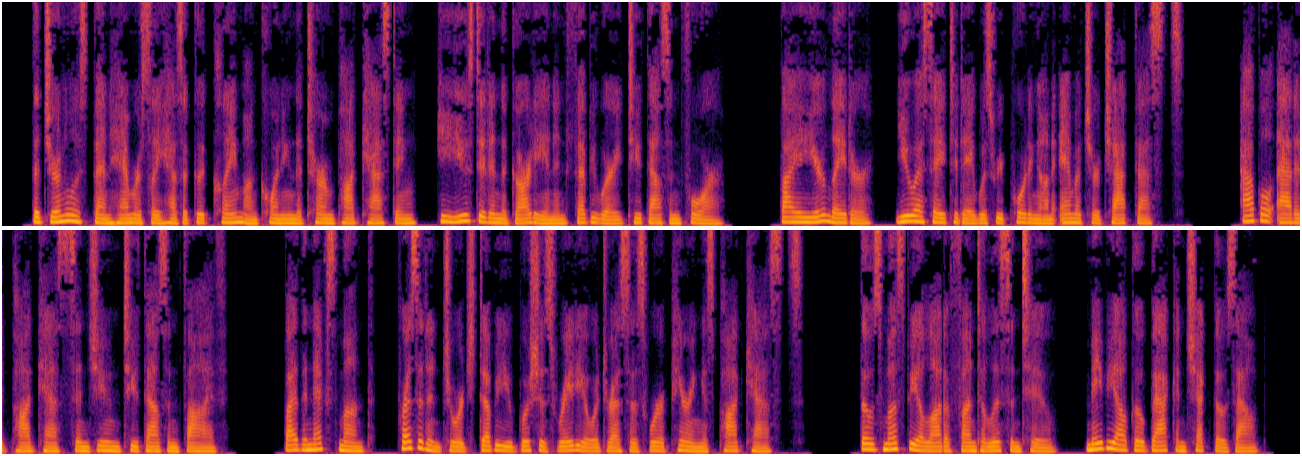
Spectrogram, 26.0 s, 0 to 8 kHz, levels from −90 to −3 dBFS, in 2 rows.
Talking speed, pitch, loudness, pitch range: 165 wpm, 145 Hz, -24 LUFS, 135-160 Hz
